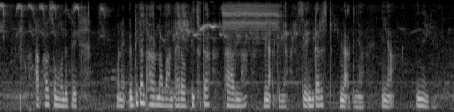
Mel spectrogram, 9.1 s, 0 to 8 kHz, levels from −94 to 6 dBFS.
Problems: constant background noise, background conversations at intervals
